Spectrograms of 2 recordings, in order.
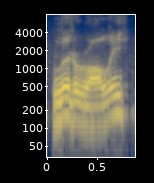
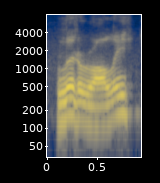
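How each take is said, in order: First: It is said in an American accent. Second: The same.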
